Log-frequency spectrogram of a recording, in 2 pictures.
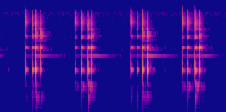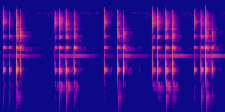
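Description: Long black nails tap with both hands on the shoulders of a large, hollow, empty clear glass fish bowl. Nine quick bursts of about three taps each make short, bright clinks around a mid-pitched glassy tone, each dying away almost at once, with brief silences between bursts.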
